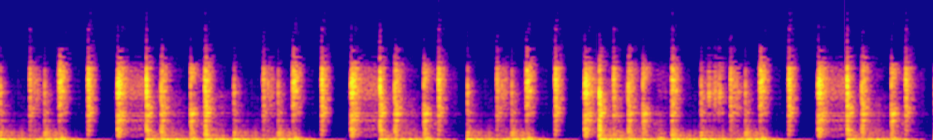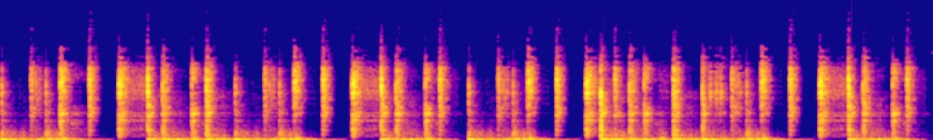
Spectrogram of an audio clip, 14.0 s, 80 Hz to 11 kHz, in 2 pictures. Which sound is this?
cloudcycle.chemtrails-drumloop.1-137bpm
drum loop - 137 bpm
beat, drum-loop, loop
